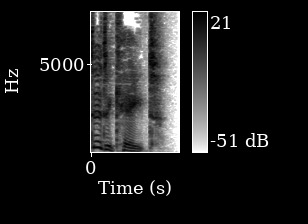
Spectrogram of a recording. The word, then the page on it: dedicate: British English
